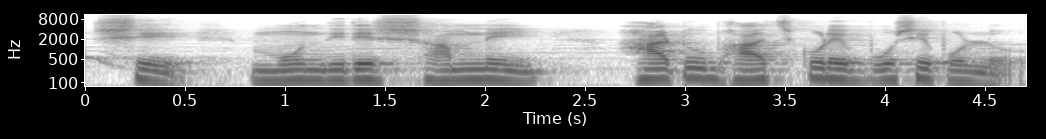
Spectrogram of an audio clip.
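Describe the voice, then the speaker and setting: A man narrating a scripted ghost story in a dramatic storytelling manner with drawn-out pauses. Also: mid-range voice, steady tone. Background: soft instrumental music.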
